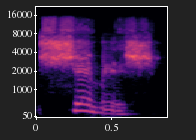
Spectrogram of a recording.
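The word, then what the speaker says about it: שמש: Shemesh, por exemplo, não dá para fazer tão agudo, mas a tônica está aqui na primeira sílaba. Shemesh significa sol em hebraico.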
